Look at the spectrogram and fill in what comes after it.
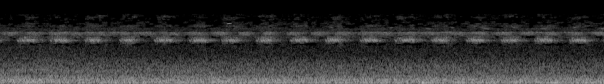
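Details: Night-time crickets on a summer evening give a regular run of bright, high chirps, roughly two to three per second, without pause, layered over a dense low-pitched background noise.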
